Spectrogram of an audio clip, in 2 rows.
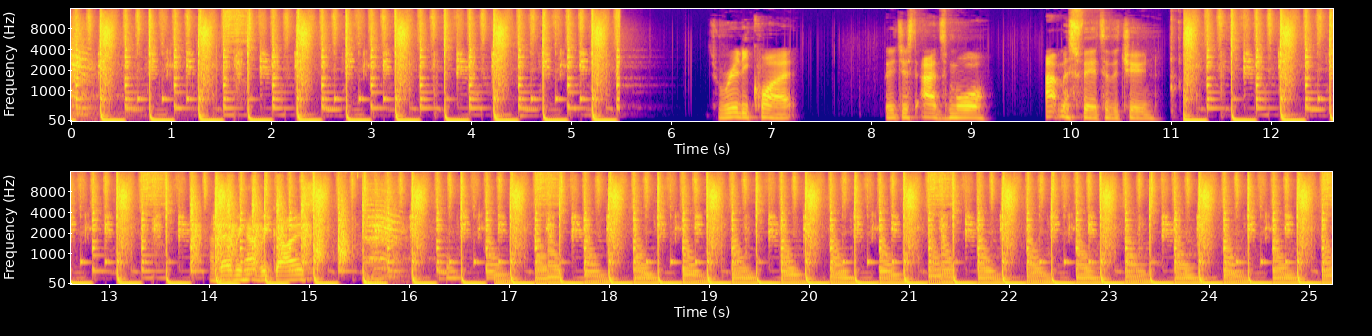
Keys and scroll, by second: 14.9 super+l.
